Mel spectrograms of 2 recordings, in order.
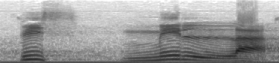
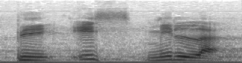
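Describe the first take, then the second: First: The b runs straight into 'smillah'. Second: A glottal catch and vowel follow the b. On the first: The speaker calls it right. "karena hamzahnya setelah ba di tengah kalimat" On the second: The speaker calls it wrong. "jadi tidak biismillah"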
